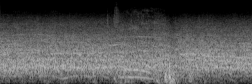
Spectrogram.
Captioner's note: audience cheering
